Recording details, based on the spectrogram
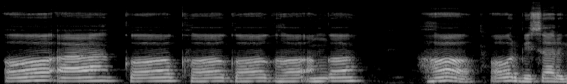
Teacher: तो कंठ से उच्चरित होते हैं।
